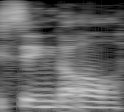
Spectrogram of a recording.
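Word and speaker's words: Singal: illustrious uh transphobe Jesse single sorry single I believe is how it's pronounced um has a podcast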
